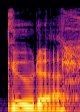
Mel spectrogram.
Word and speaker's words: Gouda: All of you out there, when she says how to, she means Gouda, the way normal people pronounce that cheese.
